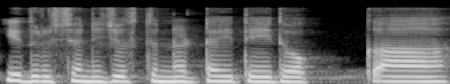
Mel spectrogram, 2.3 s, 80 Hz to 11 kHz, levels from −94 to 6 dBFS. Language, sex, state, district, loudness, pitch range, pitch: Telugu, female, Andhra Pradesh, Guntur, -12 LUFS, 195-205 Hz, 200 Hz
